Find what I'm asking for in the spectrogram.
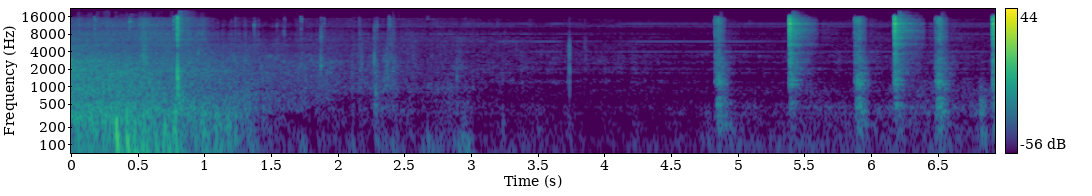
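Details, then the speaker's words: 2007 Mercedes R320 headlamp (HID housing from a 2007 R350), beam shutter wired between pins 6 and 3: about six crisp clicks in a quiet room as the shutter opens and closes; normal. "Anyway, the little shutter opens and closes to allow the beam to be bigger or smaller while also turning on the halogen."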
